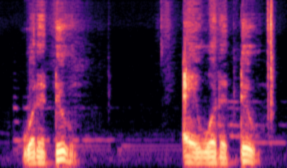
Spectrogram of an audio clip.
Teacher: You see, the T is flapped around to a D. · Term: flap T sound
